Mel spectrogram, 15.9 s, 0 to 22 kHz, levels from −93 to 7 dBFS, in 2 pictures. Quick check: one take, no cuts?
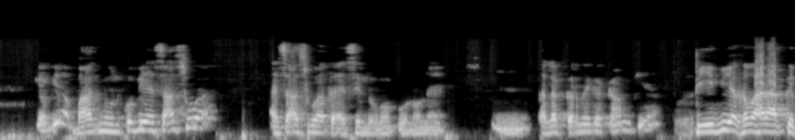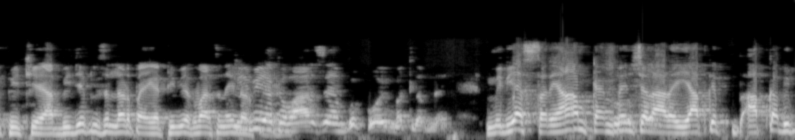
no; 2 cuts; at 6.8 s, 12.6 s

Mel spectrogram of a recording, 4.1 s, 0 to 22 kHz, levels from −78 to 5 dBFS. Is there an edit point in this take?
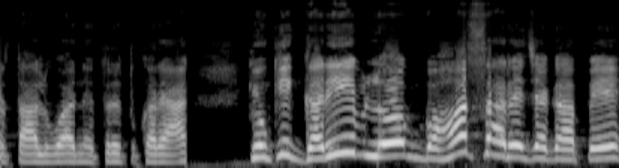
yes; 1 cut; at 1.3 s

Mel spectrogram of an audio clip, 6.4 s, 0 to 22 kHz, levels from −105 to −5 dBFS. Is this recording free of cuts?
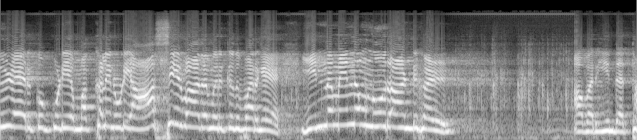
yes; 0 cuts

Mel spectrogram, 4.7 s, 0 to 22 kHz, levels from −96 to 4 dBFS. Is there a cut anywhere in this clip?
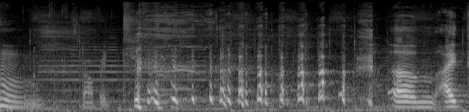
yes; 1 cut; at 3.7 s

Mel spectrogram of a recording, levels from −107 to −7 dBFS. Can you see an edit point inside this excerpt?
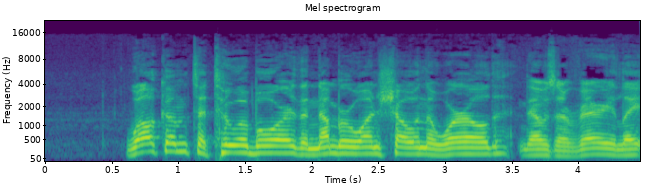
no; 0 cuts

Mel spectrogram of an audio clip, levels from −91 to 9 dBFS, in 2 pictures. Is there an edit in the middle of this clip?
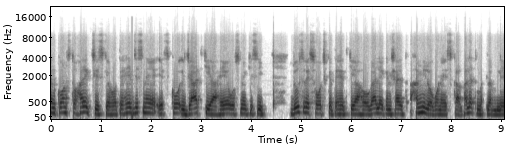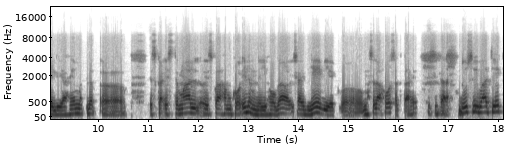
no; 0 cuts

